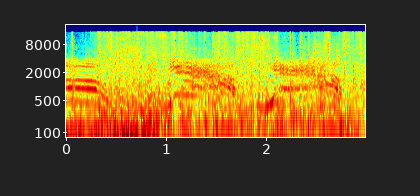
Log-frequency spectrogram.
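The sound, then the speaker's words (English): A house pulled down with a rope crashes and rumbles in a dense, loud, continuous roar, with whooshing, swooping tones over the noise for about three seconds. “All right, the rope is all hooked up. Let's destroy this house once and for all.”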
